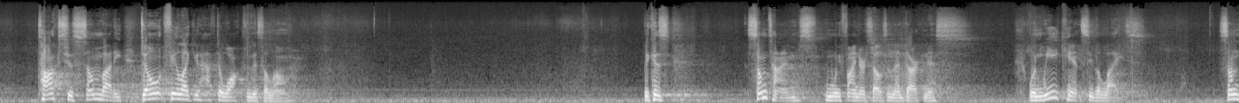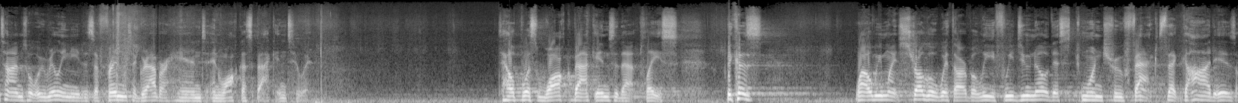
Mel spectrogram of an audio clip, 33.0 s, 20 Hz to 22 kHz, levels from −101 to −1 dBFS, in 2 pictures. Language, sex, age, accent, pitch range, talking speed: English, male, 30-49, American, 115-155 Hz, 130 wpm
